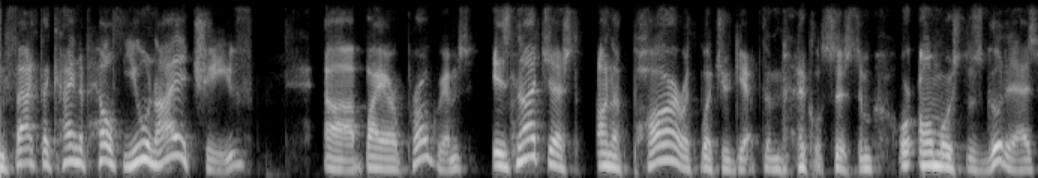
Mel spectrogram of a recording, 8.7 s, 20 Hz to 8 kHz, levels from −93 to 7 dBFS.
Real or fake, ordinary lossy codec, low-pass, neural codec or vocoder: real; Opus, 24 kbps; 7.2 kHz; none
